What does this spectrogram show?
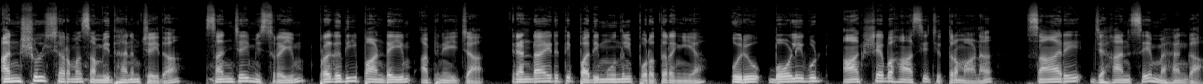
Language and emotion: Malayalam, neutral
